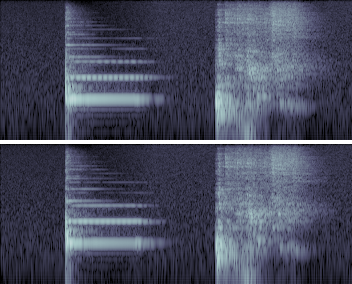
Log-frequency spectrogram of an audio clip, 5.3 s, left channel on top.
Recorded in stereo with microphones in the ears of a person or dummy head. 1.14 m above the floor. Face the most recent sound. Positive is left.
turn(degrees=10)  # may be behind; listen again after turning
